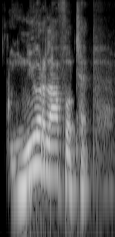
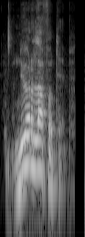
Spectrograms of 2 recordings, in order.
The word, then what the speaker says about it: Nyarlathotep: Nyarlathotep. – Spricht man den so? – Nyarlathotep.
